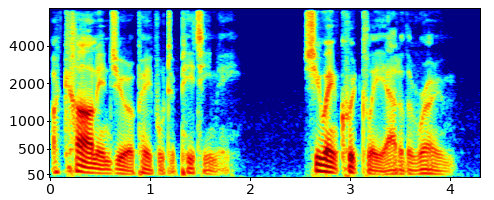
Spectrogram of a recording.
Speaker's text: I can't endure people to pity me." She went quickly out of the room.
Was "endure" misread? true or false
false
